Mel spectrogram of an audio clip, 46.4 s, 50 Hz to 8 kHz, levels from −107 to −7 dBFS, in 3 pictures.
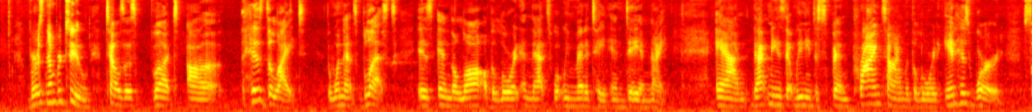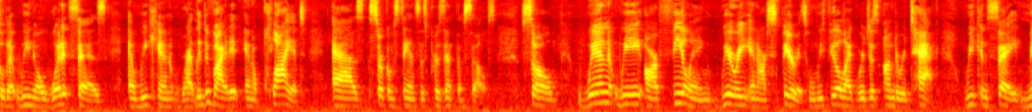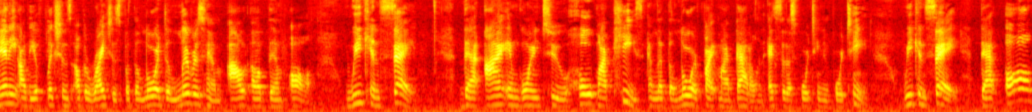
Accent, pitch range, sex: American, 155-190 Hz, female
